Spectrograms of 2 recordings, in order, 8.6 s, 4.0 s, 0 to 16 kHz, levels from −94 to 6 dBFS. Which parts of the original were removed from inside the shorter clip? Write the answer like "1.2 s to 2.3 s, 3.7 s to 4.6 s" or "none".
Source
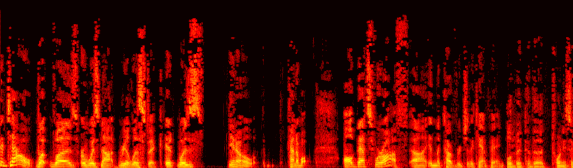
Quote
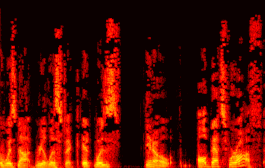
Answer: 4.1 s to 5.1 s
